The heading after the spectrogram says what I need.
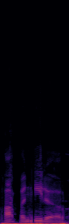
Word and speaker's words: Pampanito: historic pier 45 and going on the USS pampanito that's actually how you have to pronounce it I decided to actually take a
